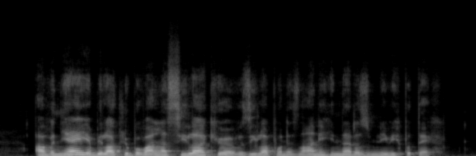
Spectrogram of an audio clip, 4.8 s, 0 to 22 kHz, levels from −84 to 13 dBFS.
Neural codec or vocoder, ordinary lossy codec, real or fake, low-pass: autoencoder, 48 kHz, 128 numbers a frame, DAC-VAE, trained on Japanese speech; none; fake; 19.8 kHz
